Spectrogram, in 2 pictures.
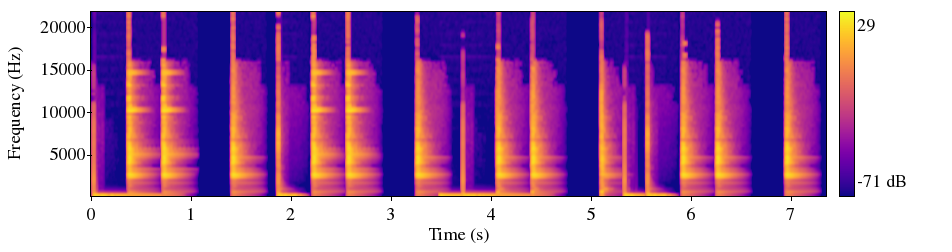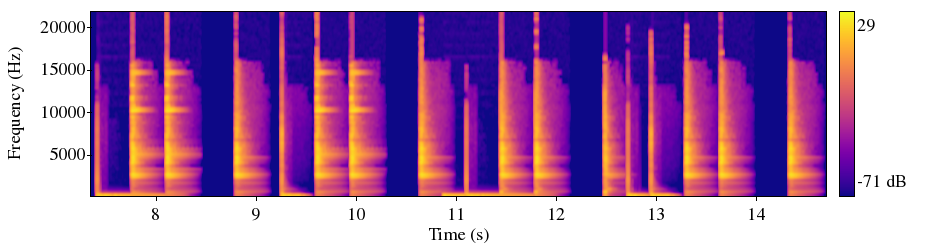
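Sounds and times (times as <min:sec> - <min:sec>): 
music beat: 0:00.0 - 0:14.6.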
